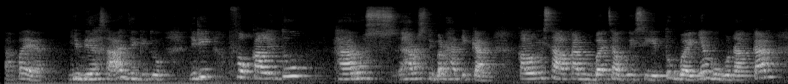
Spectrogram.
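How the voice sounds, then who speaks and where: A woman's voice: fairly high pitch, a little fast, a little hiss or hum. A young woman explaining how to read poetry in a casual, chatty classroom style, with frequent informal filler tags. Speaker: poetry reading instructor. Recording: very echoey room, voice from a distance.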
